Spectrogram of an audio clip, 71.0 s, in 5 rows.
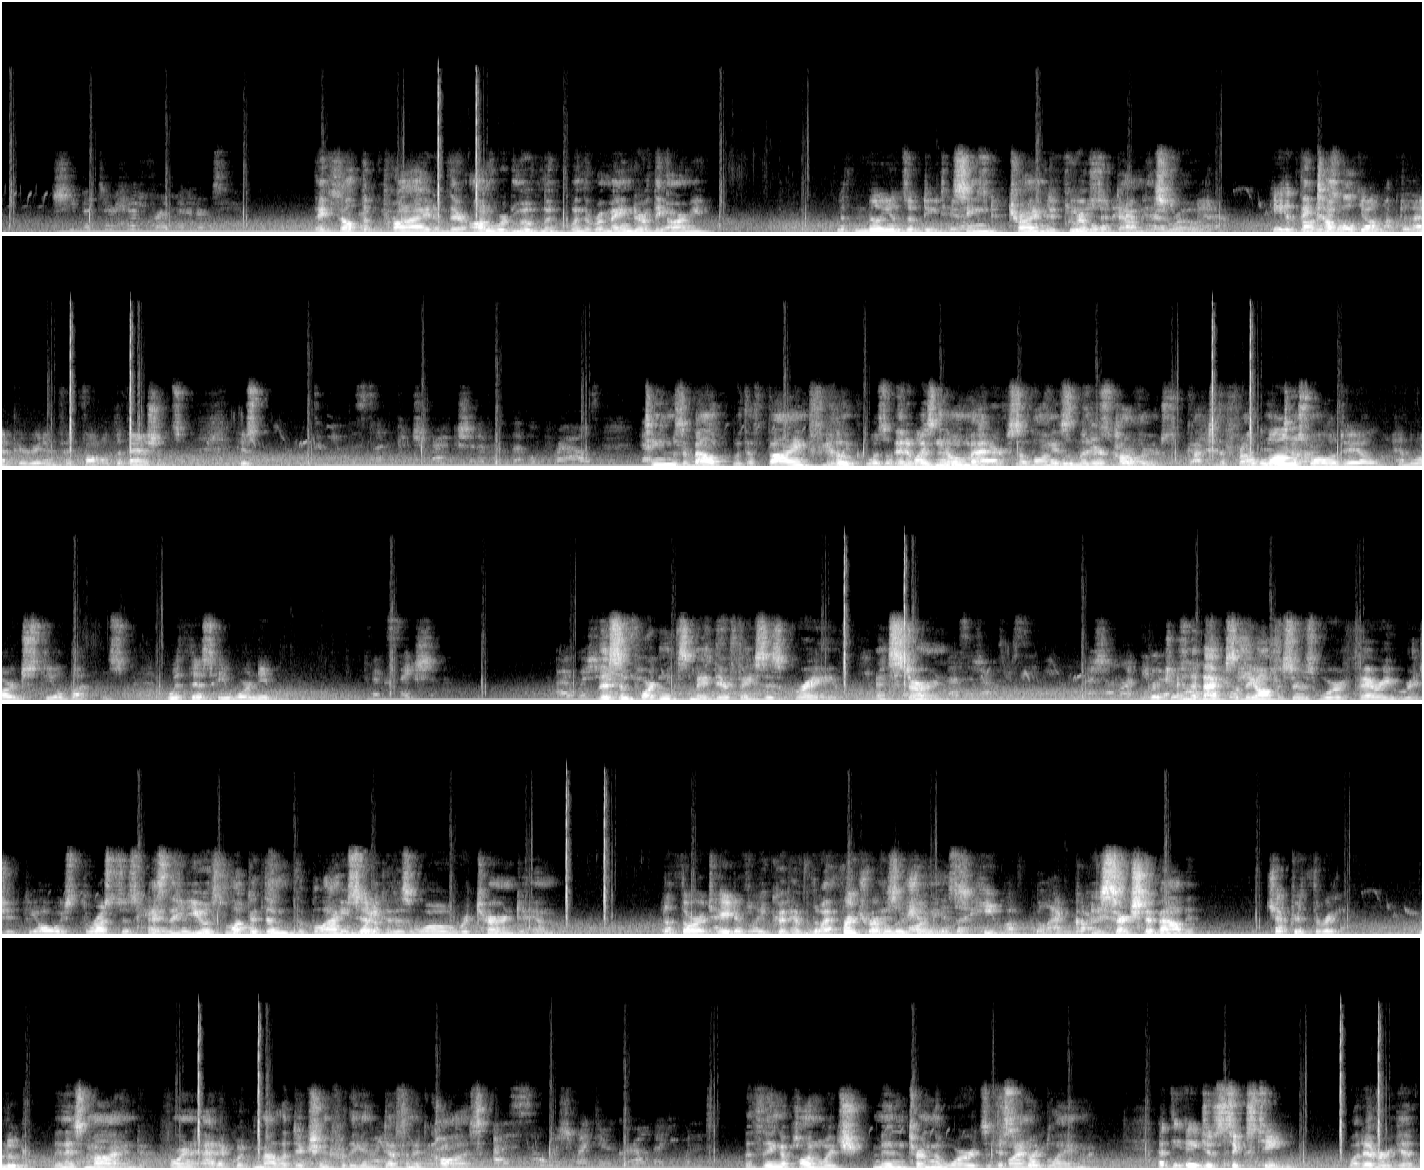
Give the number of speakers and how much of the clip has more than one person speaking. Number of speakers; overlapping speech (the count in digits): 3, about 38%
